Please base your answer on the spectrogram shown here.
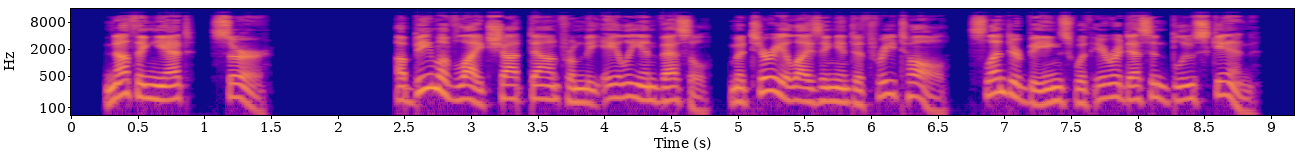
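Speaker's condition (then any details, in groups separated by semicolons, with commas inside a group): No condition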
